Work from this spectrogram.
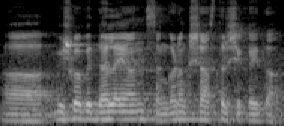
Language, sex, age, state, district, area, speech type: Goan Konkani, male, 45-60, Goa, Tiswadi, rural, spontaneous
